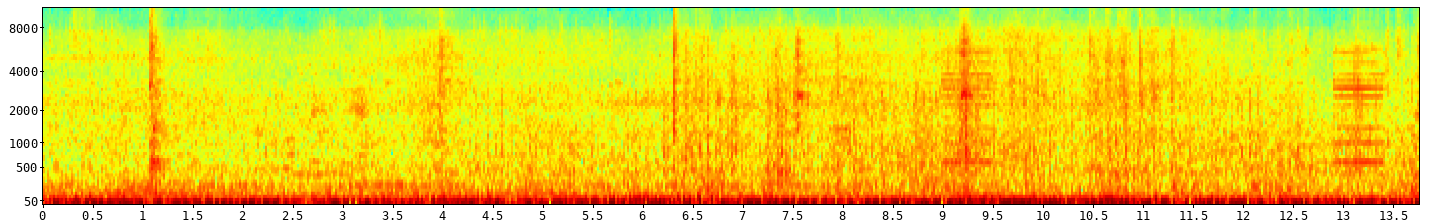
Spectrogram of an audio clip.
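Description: A bus engine hums and rumbles steadily from inside the cab.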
